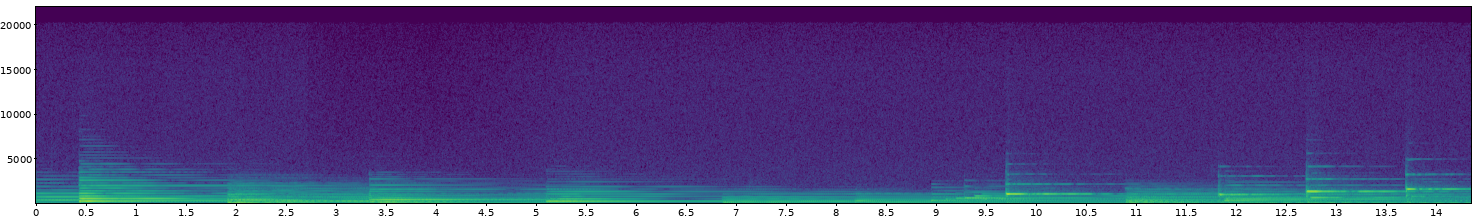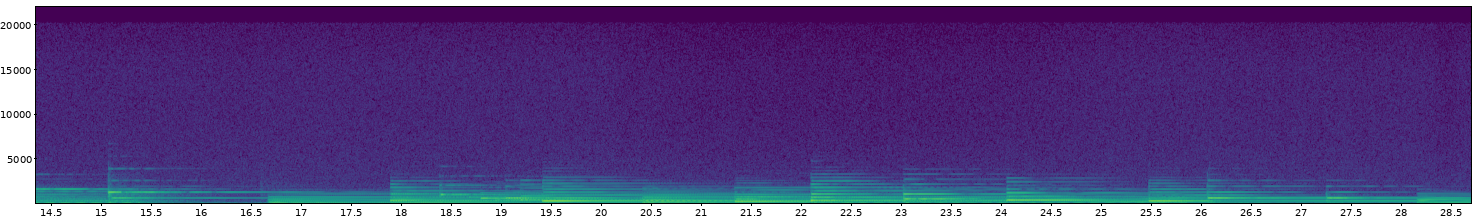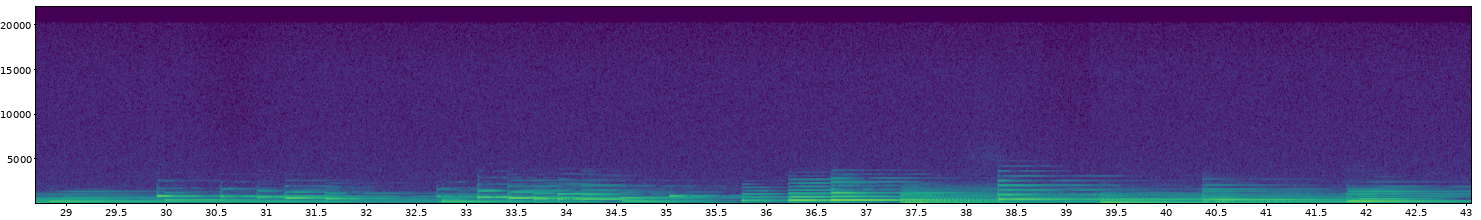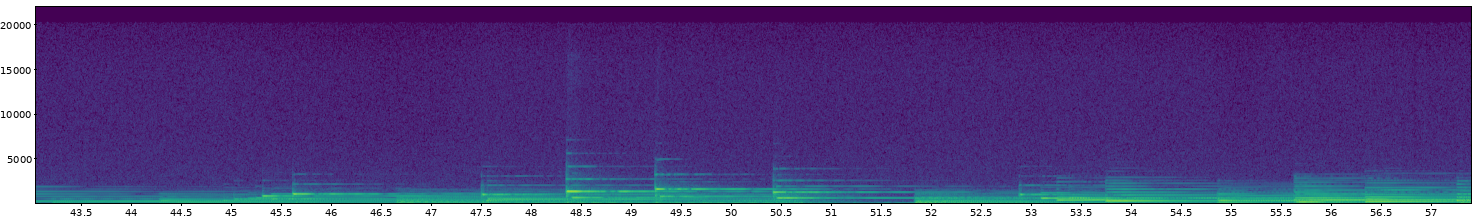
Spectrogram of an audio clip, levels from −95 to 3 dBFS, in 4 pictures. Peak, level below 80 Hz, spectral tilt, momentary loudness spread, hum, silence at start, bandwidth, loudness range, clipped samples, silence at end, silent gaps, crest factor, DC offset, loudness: -6 dBFS; -46 dBFS; -9 dB/octave; 14 LU; none; 0 s; 17.5 kHz; 8 LU; under 0.1%; 0 s; none; 22 dB; under 0.1%; -27 LUFS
